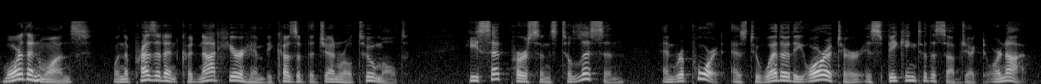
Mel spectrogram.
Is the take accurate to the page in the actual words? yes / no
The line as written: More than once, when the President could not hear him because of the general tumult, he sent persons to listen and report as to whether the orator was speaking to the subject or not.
no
